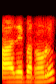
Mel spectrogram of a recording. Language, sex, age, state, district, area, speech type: Malayalam, female, 30-45, Kerala, Kozhikode, urban, conversation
